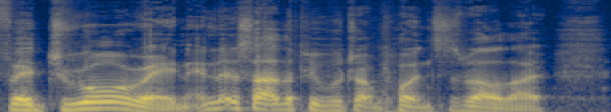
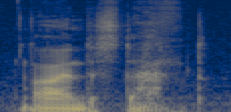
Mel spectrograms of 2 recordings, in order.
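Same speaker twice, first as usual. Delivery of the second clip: breathy whispered aside; 7 semitones lower, 11 dB quieter than usual. Real, not acted. A whispered aside to the viewers admitting the jokes are weaker. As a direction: say it under your breath.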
